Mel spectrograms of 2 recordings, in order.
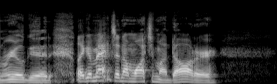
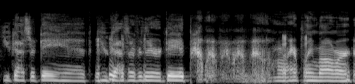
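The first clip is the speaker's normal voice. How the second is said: put-on high, childlike playground war voice; hammed-up high announcement through giggles; pretend bomber pilot; 9 semitones higher than usual. Reenactor playing airplane over the field, high silly voice.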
